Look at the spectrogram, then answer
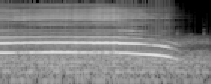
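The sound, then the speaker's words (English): A person imitates a wolf's howl with one long, steady, sustained tone that holds for about two seconds before sliding down and cutting off. It is loud, with no talking. “How would you rate my wolf howl?”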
